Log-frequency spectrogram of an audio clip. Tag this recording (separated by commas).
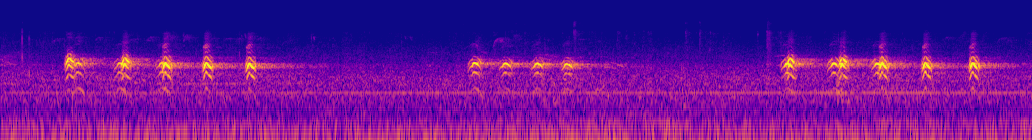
Wild animals, Animal, Bird, Crow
